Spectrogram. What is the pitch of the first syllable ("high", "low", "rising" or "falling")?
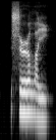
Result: high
